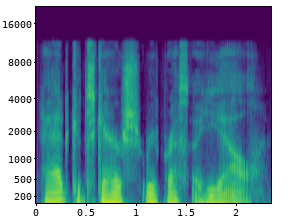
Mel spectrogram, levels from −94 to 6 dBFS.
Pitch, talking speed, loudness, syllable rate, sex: 110 Hz, 155 wpm, -16 LUFS, 3.8 syllables/s, male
